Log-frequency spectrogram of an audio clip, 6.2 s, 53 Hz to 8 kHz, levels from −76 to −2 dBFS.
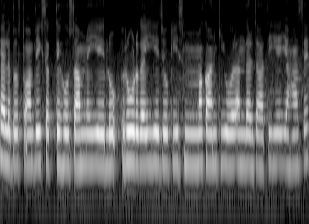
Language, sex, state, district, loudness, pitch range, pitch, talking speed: Hindi, female, Bihar, Purnia, -17 LUFS, 200-205 Hz, 200 Hz, 235 wpm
